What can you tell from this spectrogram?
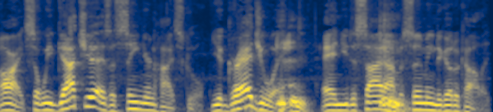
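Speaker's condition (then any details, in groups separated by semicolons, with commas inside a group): No condition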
